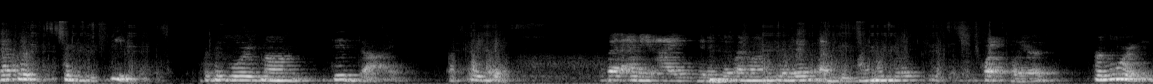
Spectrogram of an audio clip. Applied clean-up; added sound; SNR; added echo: neural separator model SepFormer DNS4.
